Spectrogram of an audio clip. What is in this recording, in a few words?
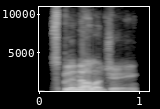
"splenology", British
